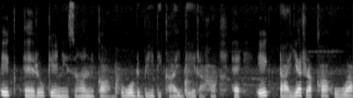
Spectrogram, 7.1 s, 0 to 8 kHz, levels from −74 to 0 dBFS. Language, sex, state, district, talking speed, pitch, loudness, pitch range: Hindi, female, Uttarakhand, Tehri Garhwal, 135 wpm, 220 Hz, -19 LUFS, 210-245 Hz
